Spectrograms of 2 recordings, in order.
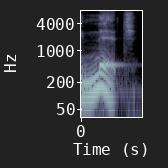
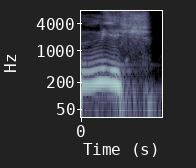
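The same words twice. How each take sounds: First: It is said the Southern US way. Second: It is said in a standard, non-Southern way.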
